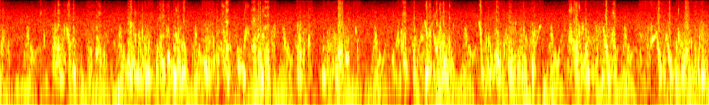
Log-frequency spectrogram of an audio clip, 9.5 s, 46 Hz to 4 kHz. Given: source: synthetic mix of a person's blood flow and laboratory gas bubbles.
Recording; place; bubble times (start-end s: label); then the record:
Doppler ultrasound of blood flow; precordium
0.00-0.15 s: bubbles
0.51-0.63 s: bubbles
0.67-1.07 s: bubbles
1.14-1.55 s: bubbles
1.67-2.53 s: bubbles
2.69-3.74 s: bubbles
3.94-4.18 s: bubbles
4.27-4.82 s: bubbles
5.21-6.10 s: bubbles
6.37-7.25 s: bubbles
7.49-8.27 s: bubbles
8.52-9.47 s: bubbles
From the record:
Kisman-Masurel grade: 444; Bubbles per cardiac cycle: continuous sound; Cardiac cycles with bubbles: 100%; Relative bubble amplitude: maximal (0.775 to 0.999); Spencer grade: 4 (maximum detectable bubble signal sounding continuously throughout systole and diastole of every cardiac period, and overriding the amplitude of the normal cardiac signals); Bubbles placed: only in the low amplitude regions of the cardiac cycle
